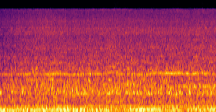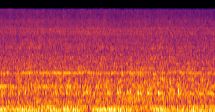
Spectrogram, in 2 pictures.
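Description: A boat engine, bigBlue, idles steadily just after a new riser and exhaust manifold were fitted, giving a constant, close, even rumble with no voices over it.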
